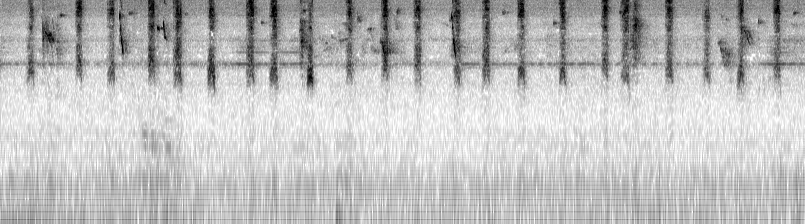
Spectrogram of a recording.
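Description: Birds chirping: short high chirps repeated fairly evenly, two or three a second, with a few brief falling whistles mixed in, over a faint steady high hum.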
